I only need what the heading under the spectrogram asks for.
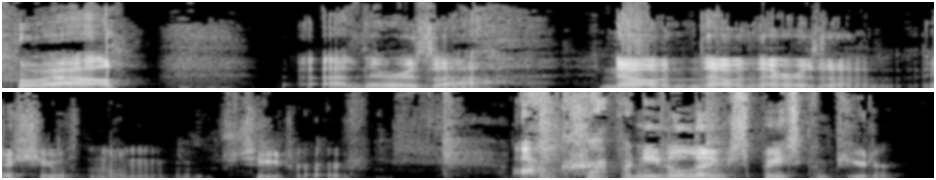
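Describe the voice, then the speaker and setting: A man co-hosting a podcast in casual banter, goofy and excitable. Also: mid-range voice, moderate pace, creaky. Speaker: podcast host.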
